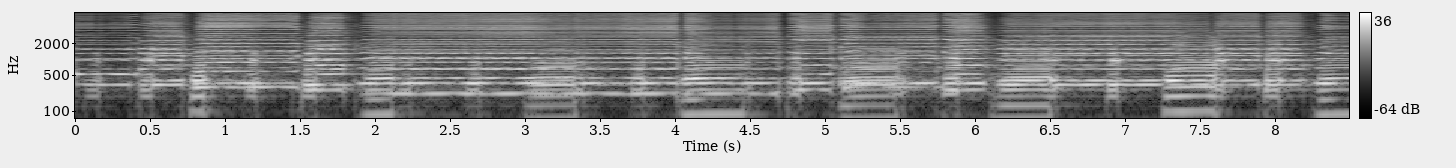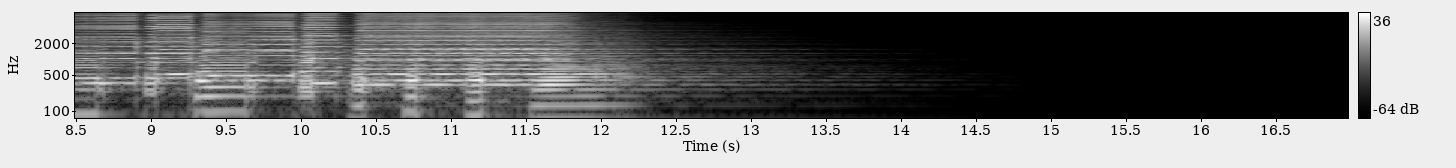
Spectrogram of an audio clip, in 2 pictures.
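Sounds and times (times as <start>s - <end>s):
harmonica: 0.0s - 13.0s.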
